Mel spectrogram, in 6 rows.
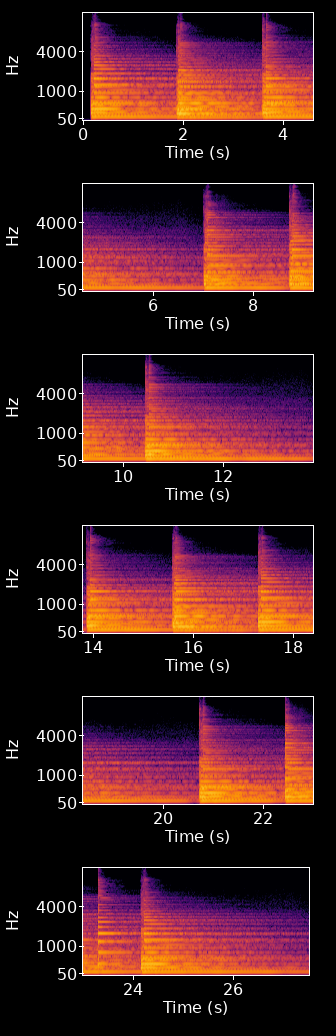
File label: Light Ambience, Fantasy RPG Tracks; Free 25 Fantasy RPG Tracks Vol. 1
